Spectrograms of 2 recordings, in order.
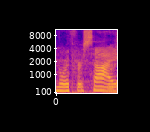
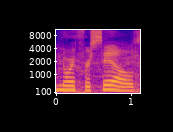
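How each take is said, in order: First: The name is said the non-local, outsider way. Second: The name is said the local Pittsburgh way. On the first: This is how people from elsewhere say it. "instead of North Versailles" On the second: This is how people from the area say it. "we go to North Versailles"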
